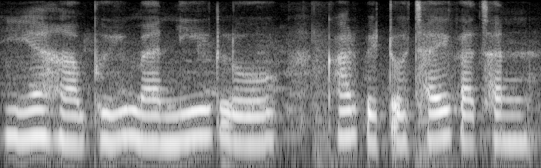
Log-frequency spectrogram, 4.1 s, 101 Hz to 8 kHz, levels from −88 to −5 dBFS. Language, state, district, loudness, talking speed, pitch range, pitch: Nepali, West Bengal, Darjeeling, -15 LUFS, 90 wpm, 200-225 Hz, 205 Hz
